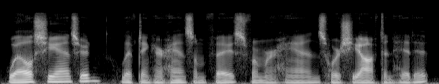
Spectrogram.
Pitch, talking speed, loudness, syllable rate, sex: 95 Hz, 205 wpm, -18 LUFS, 5.5 syllables/s, male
